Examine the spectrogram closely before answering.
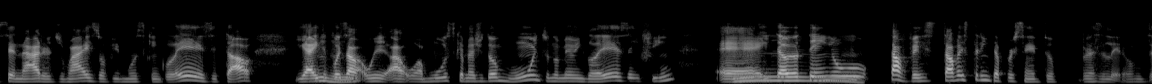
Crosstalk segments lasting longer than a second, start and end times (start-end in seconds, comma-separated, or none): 7.3-8.6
